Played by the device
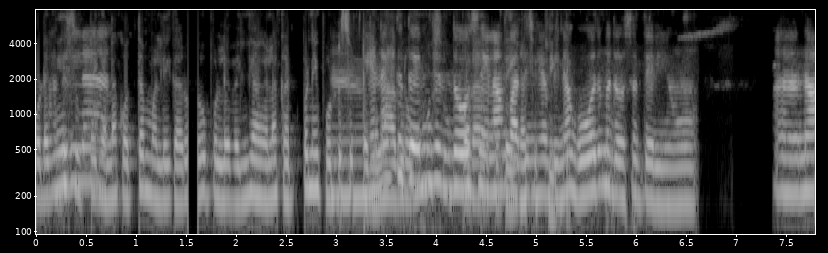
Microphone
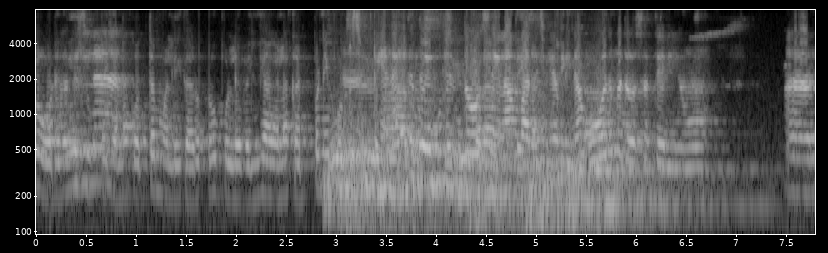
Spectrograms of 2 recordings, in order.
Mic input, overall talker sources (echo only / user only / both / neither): both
